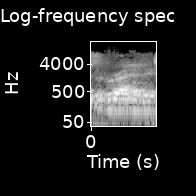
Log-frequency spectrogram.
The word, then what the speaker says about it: sobriety: So when Ahasuerus regains soberty, that's how you pronounce it? – Sobriety. – Sobriety, okay.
